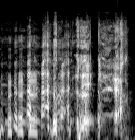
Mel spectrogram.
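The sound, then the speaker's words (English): A smoker's coughing fit: many rapid, raspy, voiced hacks run together in an unbroken, harsh burst for about two seconds, loud and rough. “You're gonna cough up a lung.”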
